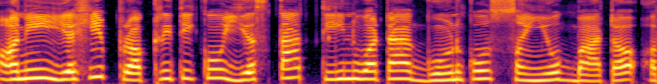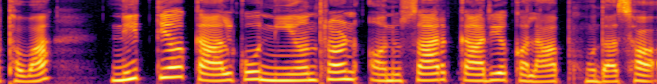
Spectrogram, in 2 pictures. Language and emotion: Nepali, neutral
